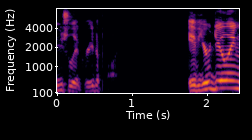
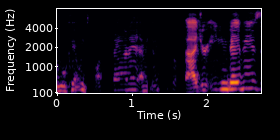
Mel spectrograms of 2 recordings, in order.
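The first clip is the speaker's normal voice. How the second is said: much softer, fast, timid plea; mock pleading normie; 9 dB quieter, faster than usual. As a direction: rush it out meekly, a naive liberal pleading with a monster. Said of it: "pro-social people are just like".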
